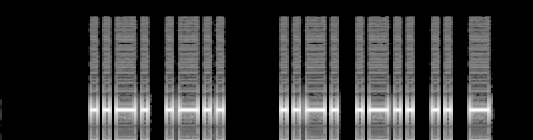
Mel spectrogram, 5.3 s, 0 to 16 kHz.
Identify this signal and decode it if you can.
Morse code, heard as a keyed tone, about 19 wpm, 800 Hz. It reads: FL FLIT
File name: FL / FL mp3s / FL Prefixes 1x1 @18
